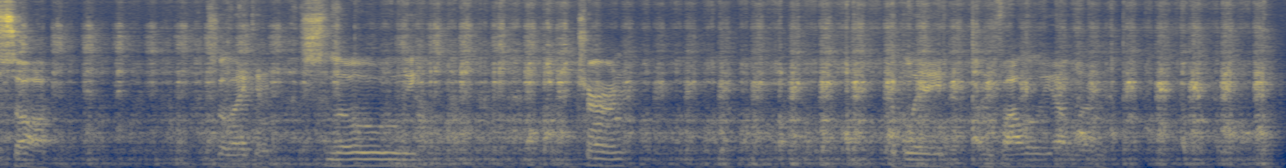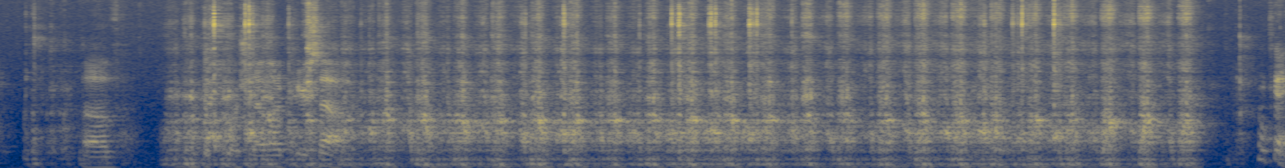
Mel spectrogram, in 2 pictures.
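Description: A metal blade scrapes against wood.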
